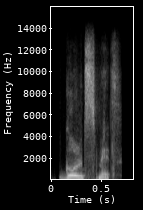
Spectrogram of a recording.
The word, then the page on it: goldsmith: Indian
